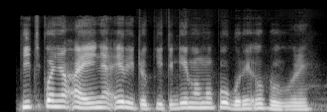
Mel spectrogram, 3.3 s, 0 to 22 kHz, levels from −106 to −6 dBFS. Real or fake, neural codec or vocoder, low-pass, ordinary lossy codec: fake; codec, 32 kHz, 1.9 kbps, SNAC; 14.4 kHz; Opus, 32 kbps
